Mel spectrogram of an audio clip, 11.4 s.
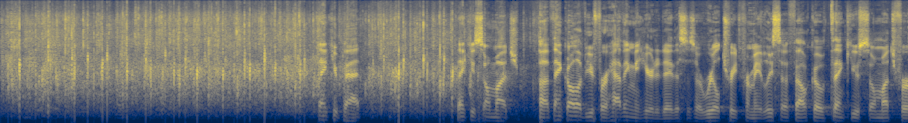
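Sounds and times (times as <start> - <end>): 
audience applause welcoming a speaker at an Alaska gathering: 0.0 - 7.4
speech: 4.0 - 4.7, 5.7 - 11.3.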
